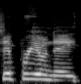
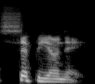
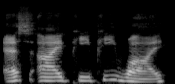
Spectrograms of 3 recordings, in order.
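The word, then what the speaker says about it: cypionate: AJ says it's Cyprionate, not Scipionate. Well, AJ, I have the live read right here, and it's spelled phonetically SIPPY-O-NATE. There is no R.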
